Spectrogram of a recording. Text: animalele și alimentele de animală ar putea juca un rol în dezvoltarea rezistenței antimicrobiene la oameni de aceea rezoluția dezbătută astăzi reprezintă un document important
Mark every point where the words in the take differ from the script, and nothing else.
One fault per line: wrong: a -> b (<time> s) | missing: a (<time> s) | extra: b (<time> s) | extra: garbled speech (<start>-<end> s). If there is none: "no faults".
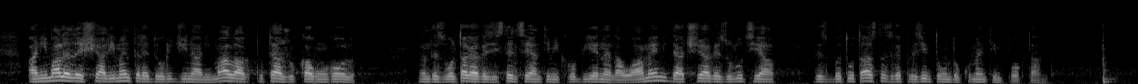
extra: origine (1.6 s)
